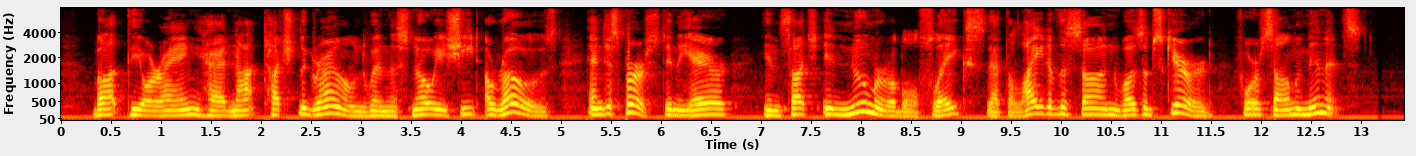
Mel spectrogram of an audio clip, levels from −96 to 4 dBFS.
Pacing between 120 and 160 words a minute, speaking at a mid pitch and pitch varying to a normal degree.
Yes: average, 145 wpm; medium, 150 Hz; average, 3.9 semitones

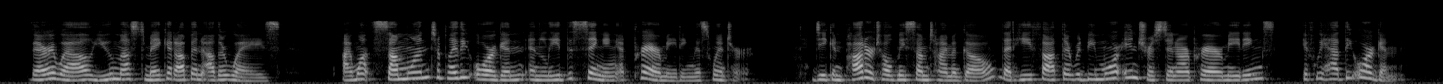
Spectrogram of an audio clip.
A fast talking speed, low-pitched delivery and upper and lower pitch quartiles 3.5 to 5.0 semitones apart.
No: fast, 210 wpm; high, 215 Hz; average, 3.8 semitones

